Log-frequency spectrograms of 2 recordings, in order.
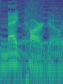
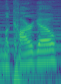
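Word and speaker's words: Magcargo: start off with my i think it's mag cargo yeah mad cargo i used to always call it macargo which it could be the way we pronounce it but i seriously doubt it but it's a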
